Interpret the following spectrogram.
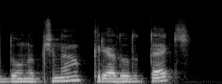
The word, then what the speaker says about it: TeX: Por sugestão do próprio Donald Trump, a pronúncia deve ser tech e não tex.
